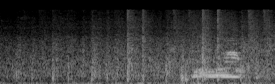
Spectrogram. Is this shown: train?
yes

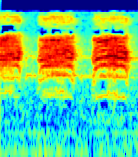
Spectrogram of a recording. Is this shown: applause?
no

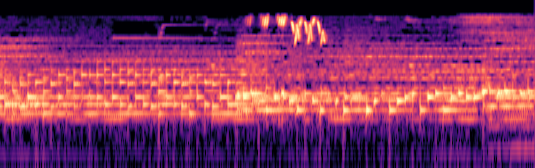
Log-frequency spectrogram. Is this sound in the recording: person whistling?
no

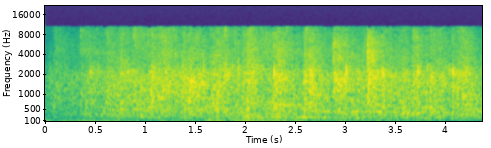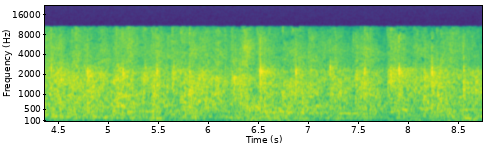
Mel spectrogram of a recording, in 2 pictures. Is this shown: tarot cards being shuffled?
no

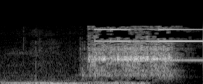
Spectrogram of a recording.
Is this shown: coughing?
no

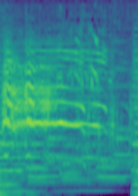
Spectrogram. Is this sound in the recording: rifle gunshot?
no

